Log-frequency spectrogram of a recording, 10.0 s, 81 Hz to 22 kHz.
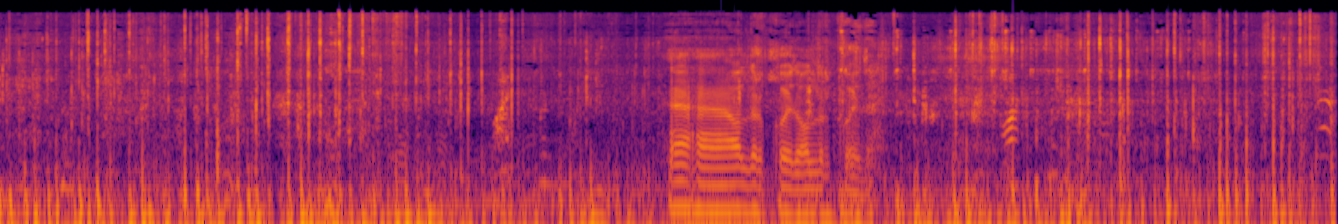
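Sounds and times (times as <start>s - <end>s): horses galloping on hard dirt: 0.0s - 10.0s.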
